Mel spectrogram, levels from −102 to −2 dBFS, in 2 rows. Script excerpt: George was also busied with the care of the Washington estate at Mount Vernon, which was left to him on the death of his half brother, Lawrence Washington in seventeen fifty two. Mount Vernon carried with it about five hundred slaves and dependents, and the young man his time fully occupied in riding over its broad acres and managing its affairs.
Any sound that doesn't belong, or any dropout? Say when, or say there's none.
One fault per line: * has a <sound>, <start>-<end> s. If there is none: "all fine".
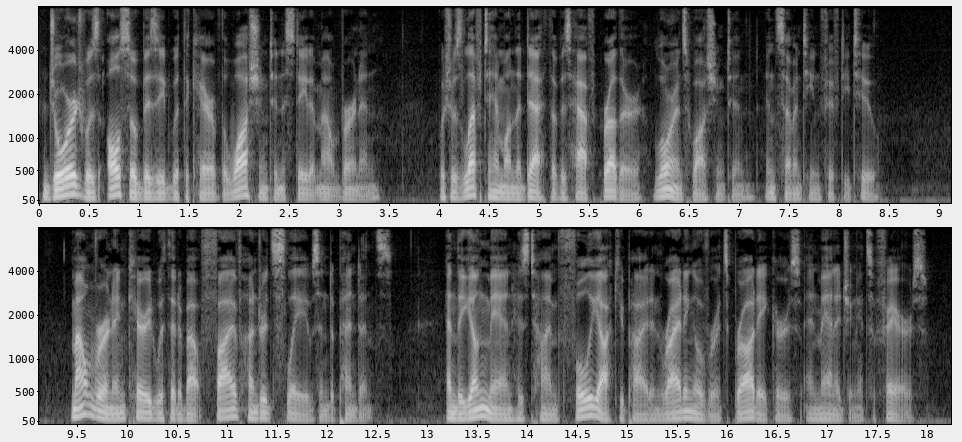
all fine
